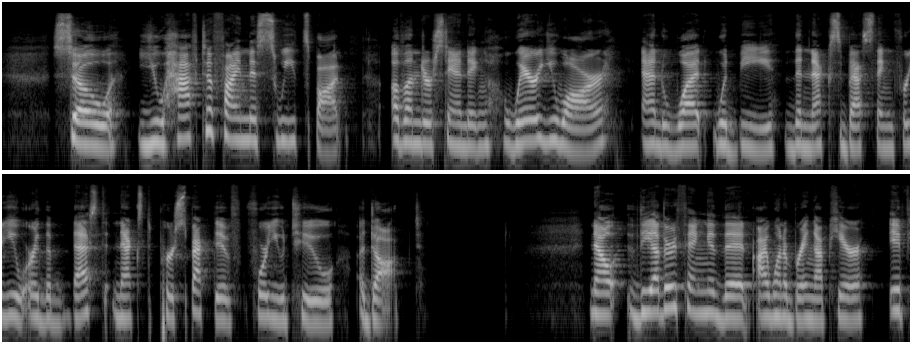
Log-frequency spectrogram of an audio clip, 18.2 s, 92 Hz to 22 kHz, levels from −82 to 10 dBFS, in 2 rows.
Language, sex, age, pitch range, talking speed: English, female, 20-39, 200-240 Hz, 145 wpm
